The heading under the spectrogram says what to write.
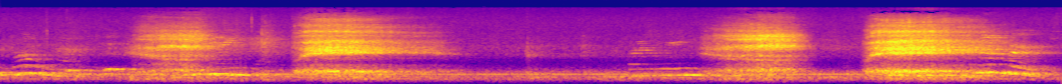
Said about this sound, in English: Many have noticed over, you know, the course of time that the sound of life, what do you mean by that? The sound of people breathing.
